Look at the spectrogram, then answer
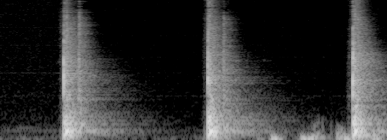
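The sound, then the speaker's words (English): Three loud, heavy knocks on a door, evenly spaced about a second apart, each a booming thud with a short resonant decay, with no voices. “I won't open the door.”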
